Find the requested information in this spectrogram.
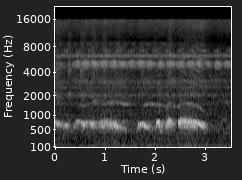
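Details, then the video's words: Kích bổi song of a kept spotted dove, Vĩnh Long, Vietnam. Mellow, slightly rough cooing notes, a long stuttering phrase followed by three swelling coos, over faint distant chirping. "Cu gáy kích bổi mau nổi"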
